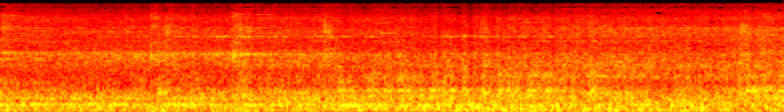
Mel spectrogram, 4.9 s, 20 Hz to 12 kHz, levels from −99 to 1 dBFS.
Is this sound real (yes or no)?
yes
